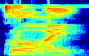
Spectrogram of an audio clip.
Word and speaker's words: ক্রয়: অন্তস্থ থাকার ফলে আর র ফলা যুক্ত ও টা অ এর মতে উচ্চারিত হবে ওকার হবে না তাহলে উচ্চারণ হবে কিন্তু ক্রয় ত্রয় ত্রয় এর মতই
